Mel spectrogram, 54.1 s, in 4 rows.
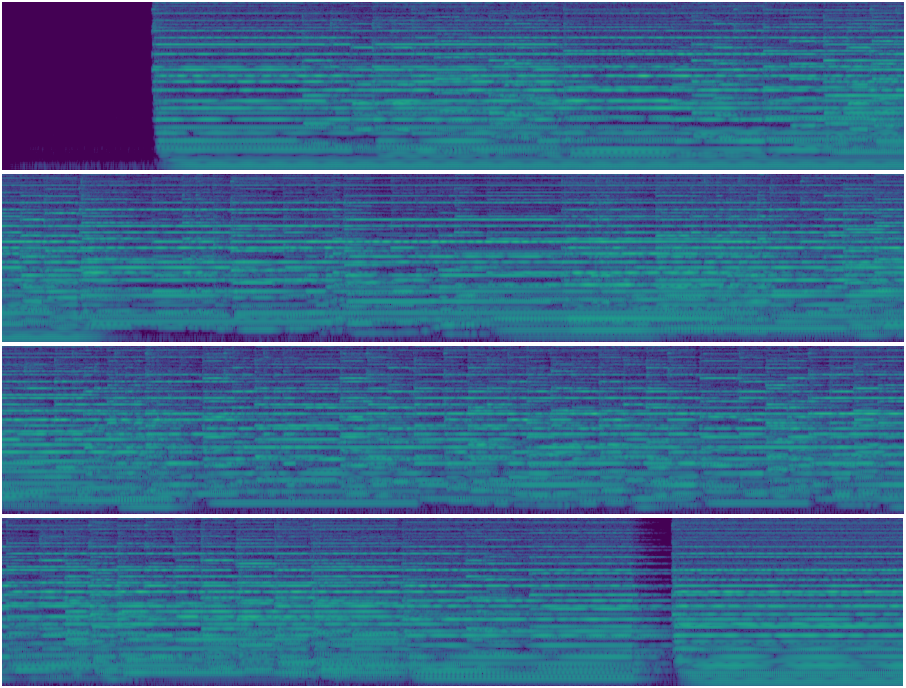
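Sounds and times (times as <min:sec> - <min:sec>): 
organ toccata: 0:02.3 - 0:54.1.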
